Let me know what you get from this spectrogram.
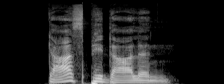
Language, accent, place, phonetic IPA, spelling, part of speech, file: German, Germany, Berlin, [ˈɡaːspeˌdaːlən], Gaspedalen, noun, De-Gaspedalen.ogg
- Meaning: dative plural of Gaspedal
